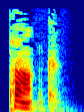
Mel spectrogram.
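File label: "park", British English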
